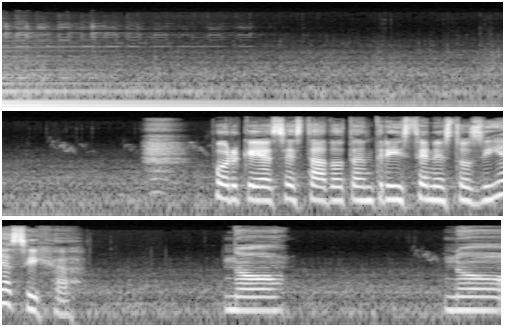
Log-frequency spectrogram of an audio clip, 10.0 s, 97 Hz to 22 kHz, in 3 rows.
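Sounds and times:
background guitar music: 0:00.0 - 0:02.1.

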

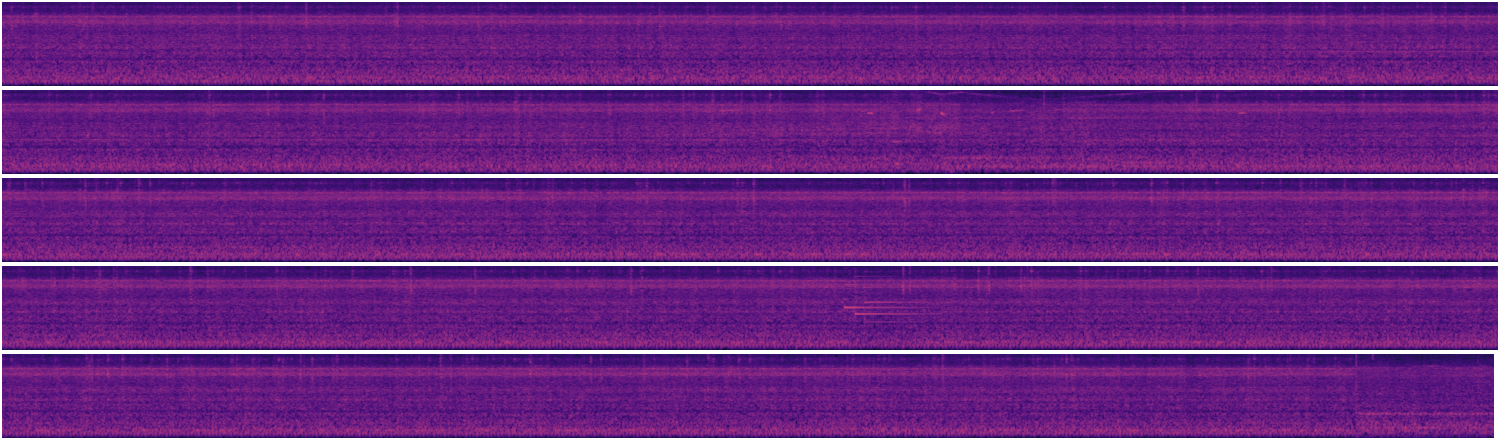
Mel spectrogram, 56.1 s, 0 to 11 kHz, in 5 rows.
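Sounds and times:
road noise: 0:00.0 - 0:31.2, 0:50.6 - 0:56.0
vehicle engine drone: 0:00.0 - 0:56.0
two-note electronic beep: 0:40.0 - 0:41.6.

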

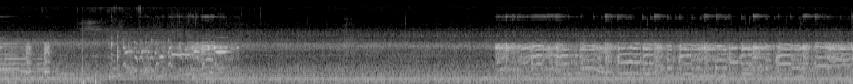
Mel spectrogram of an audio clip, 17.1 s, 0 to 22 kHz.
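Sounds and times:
steady low hum: 0:00.0 - 0:17.0
tinny music from small speakers: 0:10.1 - 0:17.0.

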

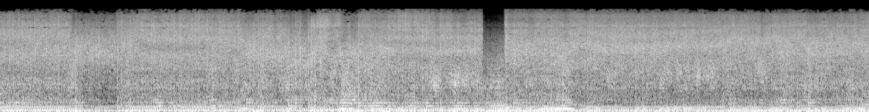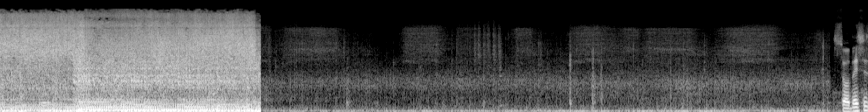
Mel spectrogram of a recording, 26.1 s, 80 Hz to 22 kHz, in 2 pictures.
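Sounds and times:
pressure washer engine running: 0:00.0 - 0:17.0
pressure washer spraying concrete: 0:00.0 - 0:18.2, 0:19.0 - 0:25.5.

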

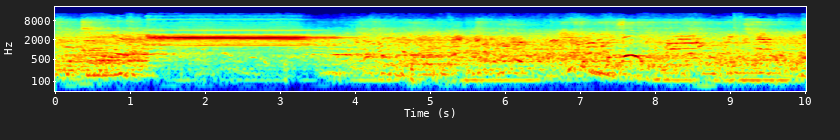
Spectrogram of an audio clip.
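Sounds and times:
crowd chatter: 0:00.0 - 0:10.0
scoreboard buzzer: 0:01.2 - 0:03.8.

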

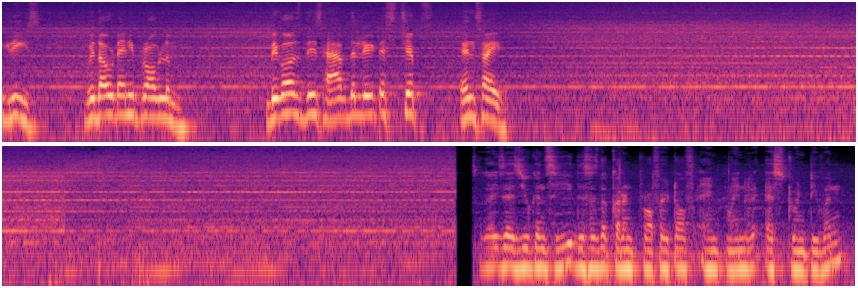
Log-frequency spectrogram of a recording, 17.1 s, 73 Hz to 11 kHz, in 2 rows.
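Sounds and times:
cooling fans rushing: 0:00.0 - 0:13.1
steady whining tones: 0:00.0 - 0:13.1.

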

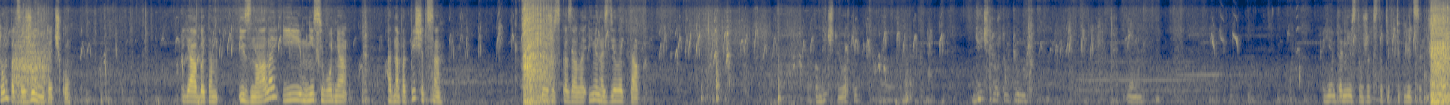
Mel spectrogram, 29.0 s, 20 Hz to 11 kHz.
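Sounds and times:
ducklings peeping: 0:00.0 - 0:22.9, 0:23.5 - 0:28.7.

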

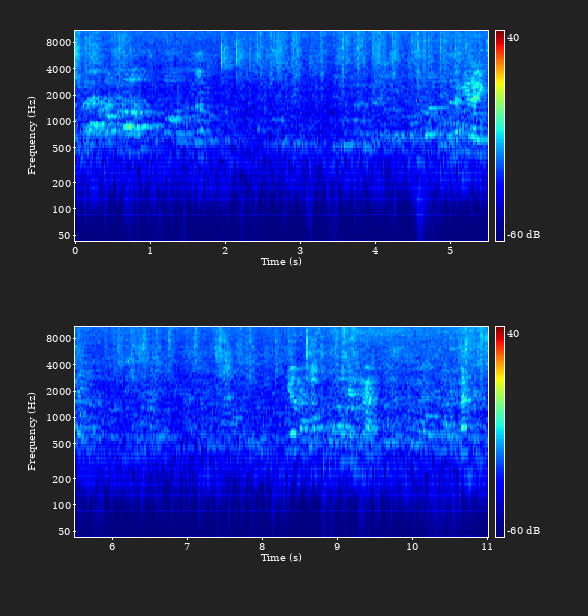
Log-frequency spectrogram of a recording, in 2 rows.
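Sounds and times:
indistinct chatter: 0:00.0 - 0:11.0.

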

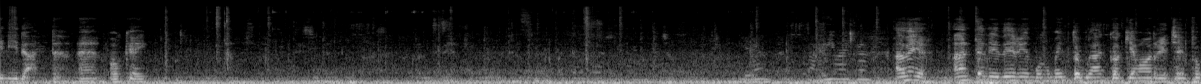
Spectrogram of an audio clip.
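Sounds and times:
bus engine and tyres rumbling: 0:00.0 - 0:12.0.

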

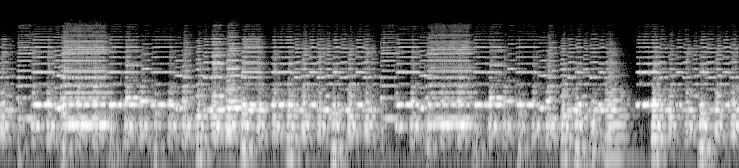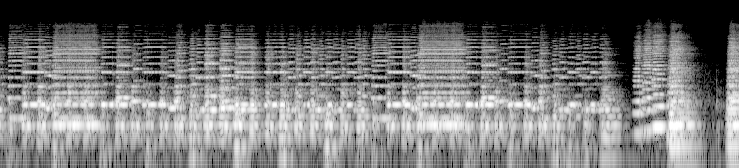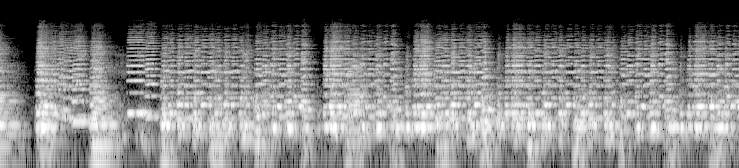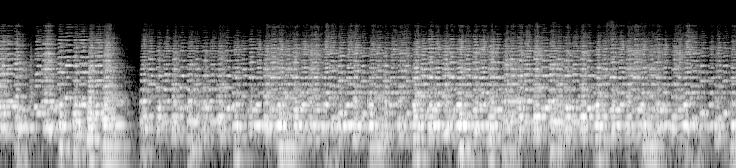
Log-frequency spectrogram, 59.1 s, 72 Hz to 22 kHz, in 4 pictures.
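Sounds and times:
button accordions playing: 0:00.0 - 0:59.0.

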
